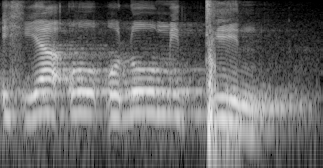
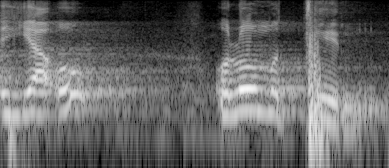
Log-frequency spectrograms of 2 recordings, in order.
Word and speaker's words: Ihya Ulumiddin: beliau yang terkenal apa Ihya ulumiddin yang betul bacanya itu ihy ulumiddin karena apa mudf ilaih tapi kalau kita baca ihyaulumiddin itu berat sehingga yang terkenal apa ihyau Ulumuddin ini Kamon mistik Kalau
